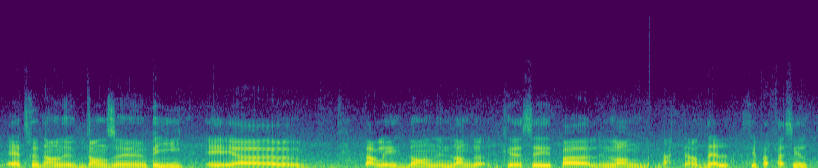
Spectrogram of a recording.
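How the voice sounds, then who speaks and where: A man's voice: a little high, vocal fry. A man from Canada talks casually to camera in a vlog. He hesitates often and fills the gaps while he searches for words in a language that is not his first. The recording sounds slightly dull, and a faint air-conditioning hum runs underneath. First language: English. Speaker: vlogger.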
